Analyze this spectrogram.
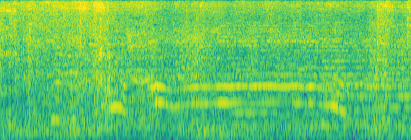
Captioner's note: shouting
